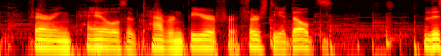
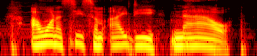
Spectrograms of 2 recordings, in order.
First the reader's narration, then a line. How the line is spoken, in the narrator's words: the TV cop shouts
